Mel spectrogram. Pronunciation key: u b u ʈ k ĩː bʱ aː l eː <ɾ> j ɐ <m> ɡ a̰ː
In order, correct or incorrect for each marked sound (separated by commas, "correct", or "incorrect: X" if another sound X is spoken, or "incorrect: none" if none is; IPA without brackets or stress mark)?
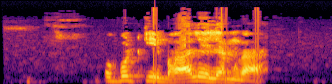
incorrect: l, correct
